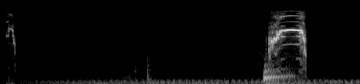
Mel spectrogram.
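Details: Sintar sawah lure sound for pulling in wild birds: a faint brief squeak, then after two and a half seconds a loud, drawn-out rasping call with banded overtones.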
